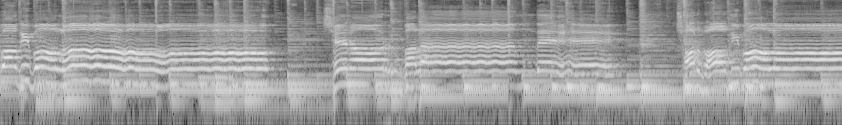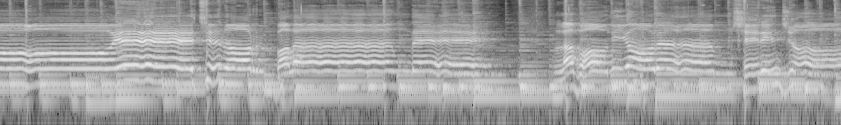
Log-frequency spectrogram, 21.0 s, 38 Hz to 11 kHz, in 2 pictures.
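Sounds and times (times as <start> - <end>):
classical guitar strummed and plucked: 0.0 - 21.0
man singing with vibrato: 0.0 - 21.0
man breathing in: 17.0 - 17.4.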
